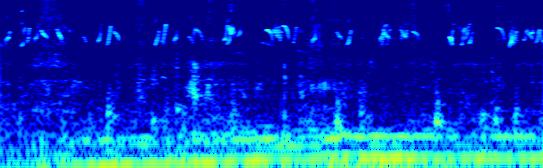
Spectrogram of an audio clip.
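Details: High, short chick peeps repeat steadily from four-day-old baby chickens running around on a farm in the Czech Republic, a brood hen watching, above a loud low rumbling hum.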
